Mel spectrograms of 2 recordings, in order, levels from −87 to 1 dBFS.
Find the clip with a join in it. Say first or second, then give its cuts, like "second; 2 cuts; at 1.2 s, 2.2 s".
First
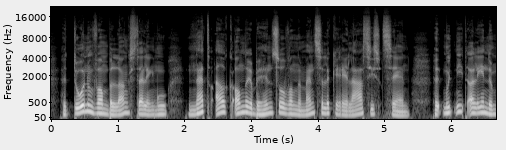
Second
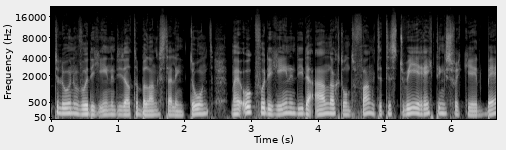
first; 3 cuts; at 1.5 s, 2.4 s, 5.0 s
